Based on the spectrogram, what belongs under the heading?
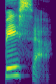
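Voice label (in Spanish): "pesa" Spanish, female; mekanta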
